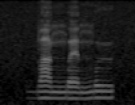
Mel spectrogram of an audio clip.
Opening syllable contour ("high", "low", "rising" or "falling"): low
